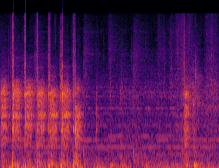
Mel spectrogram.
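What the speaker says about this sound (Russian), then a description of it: "режем лук на вот такие вот полуколечки вот такой толщины" A knife slices an onion into half rings on a cutting board, giving a quick run of about seven sharp, evenly spaced knocks, then a pause before a couple more strikes near the end.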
